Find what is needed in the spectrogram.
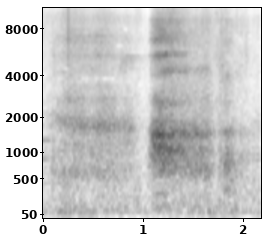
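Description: A woman breathing out hard through a face mask, winded from operating a heavy electric concrete breaker: a softer breath, then a louder one about a second in.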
